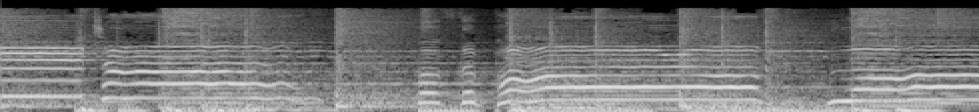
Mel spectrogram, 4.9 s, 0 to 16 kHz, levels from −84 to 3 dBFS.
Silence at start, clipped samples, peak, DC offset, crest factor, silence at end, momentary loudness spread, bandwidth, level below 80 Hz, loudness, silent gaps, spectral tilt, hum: 0 s; under 0.1%; 0 dBFS; under 0.1%; 10 dB; 0 s; 7 LU; 12.5 kHz; -20 dBFS; -11 LUFS; none; -4.5 dB/octave; none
